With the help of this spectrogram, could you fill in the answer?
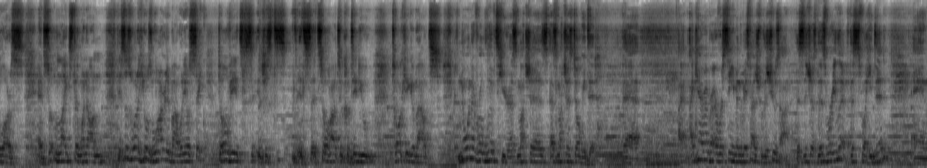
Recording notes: Recorded in the Yeshiva Ketana Ohr Reuven dining room.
